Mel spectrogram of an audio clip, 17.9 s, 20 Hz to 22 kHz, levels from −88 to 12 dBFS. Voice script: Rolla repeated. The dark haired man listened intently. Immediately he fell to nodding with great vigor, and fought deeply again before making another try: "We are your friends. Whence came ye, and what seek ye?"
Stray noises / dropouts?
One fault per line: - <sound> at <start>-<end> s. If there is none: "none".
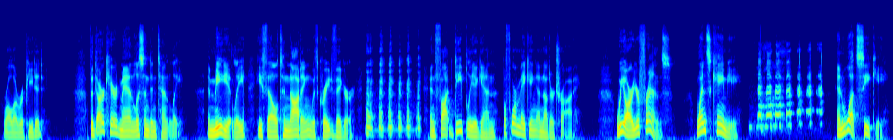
- laugh at 7.3-8.4 s
- laugh at 15.0-16.5 s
